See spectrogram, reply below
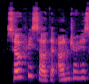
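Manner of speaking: plain reading voice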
